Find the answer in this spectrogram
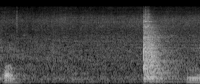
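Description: Carrots and zucchini sizzling softly in butter in a stainless steel sauté pan, with one sharp knock about one and a half seconds in, typical of the stirring utensil striking the pan.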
